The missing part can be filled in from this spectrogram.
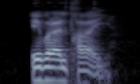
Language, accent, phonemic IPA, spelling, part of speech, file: French, France, /e vwa.la lə tʁa.vaj/, et voilà le travail, interjection, LL-Q150 (fra)-et voilà le travail.wav
- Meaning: 1. Bob's your uncle! 2. ta-da! shazaam!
